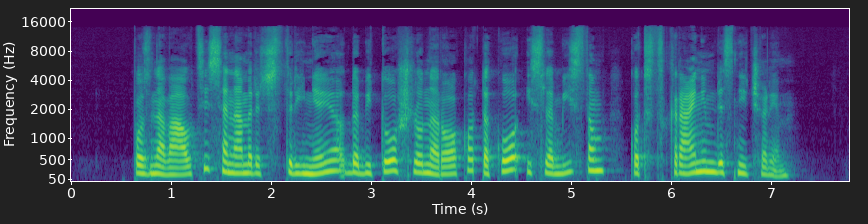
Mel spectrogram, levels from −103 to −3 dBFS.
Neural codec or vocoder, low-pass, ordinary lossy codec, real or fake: vocoder, 44.1 kHz, 128 mel bands, Pupu-Vocoder; 14.4 kHz; MP3, 96 kbps; fake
